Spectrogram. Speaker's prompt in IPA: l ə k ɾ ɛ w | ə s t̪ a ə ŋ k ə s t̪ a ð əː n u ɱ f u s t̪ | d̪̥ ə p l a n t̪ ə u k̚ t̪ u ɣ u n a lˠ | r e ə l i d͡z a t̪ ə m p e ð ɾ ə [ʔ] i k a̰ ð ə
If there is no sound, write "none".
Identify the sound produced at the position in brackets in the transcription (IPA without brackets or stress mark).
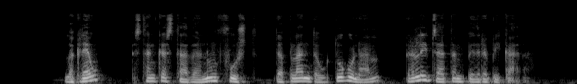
p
